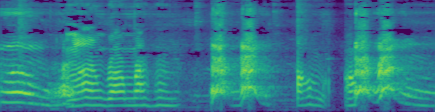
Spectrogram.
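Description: A husky "talking": one long warbling call of about two seconds, then a string of four or five short yowling calls. She is demanding a share of the owner's food.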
